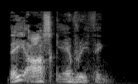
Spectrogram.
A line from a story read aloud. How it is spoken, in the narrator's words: Leroux spoke bitterly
